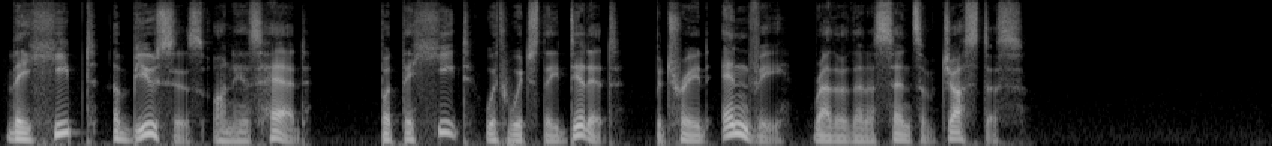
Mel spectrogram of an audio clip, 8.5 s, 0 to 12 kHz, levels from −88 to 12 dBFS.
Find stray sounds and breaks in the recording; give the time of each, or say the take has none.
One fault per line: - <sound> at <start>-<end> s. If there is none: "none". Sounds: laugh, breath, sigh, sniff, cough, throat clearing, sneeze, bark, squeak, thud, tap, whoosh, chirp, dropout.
none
